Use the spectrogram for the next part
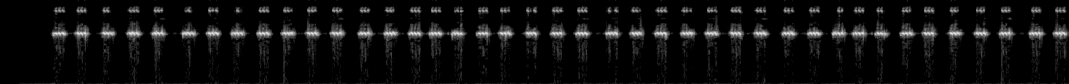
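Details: Loud cricket chirping, meant for driving rats out of the house: shrill, high chirps repeated about four times a second in a steady, even run, with nothing else audible.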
